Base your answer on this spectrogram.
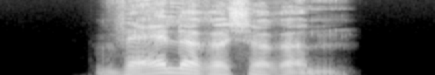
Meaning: strong dative masculine/neuter singular comparative degree of wählerisch
- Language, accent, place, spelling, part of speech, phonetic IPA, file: German, Germany, Berlin, wählerischerem, adjective, [ˈvɛːləʁɪʃəʁəm], De-wählerischerem.ogg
